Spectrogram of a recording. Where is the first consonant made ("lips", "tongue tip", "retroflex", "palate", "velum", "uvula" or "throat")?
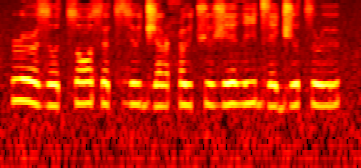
retroflex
